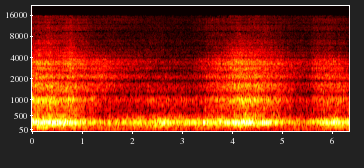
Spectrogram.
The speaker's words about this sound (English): This is the sound of the ocean through a seashell. People commonly hear it because they pick it up by the ocean and put their ear to it.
